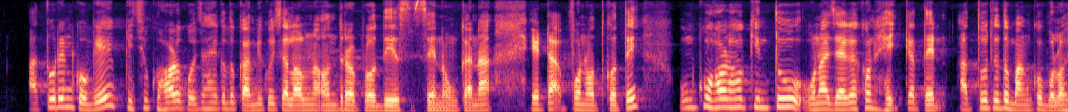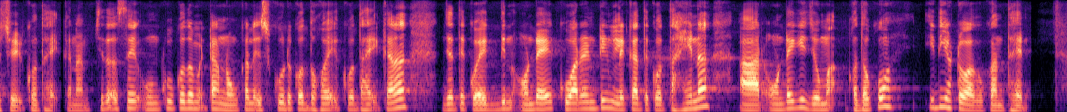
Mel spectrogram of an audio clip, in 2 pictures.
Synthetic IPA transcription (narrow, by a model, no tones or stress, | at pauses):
at̪uɾɛnkɔɡɛkit͡ʃʰukɔɦɔɽkɔd͡ʒaɦãkɔd̪ɔkamikɔjt͡ʃalalɔna̰ʔɔnd̪ɾapɾɔd̪ɛsːɛ̰nɔ̰ŋka̰naʔɛʈa̰ʔpɔnɔt̪kɔt̪ɛ | unkuɦɔɽɦɔkint̪uɔ̰nad͡ʒaɡakʰɔnɦɛc̚ˀkat̪ɛnat̪ɔɾt̪ɛd̪ɔbaŋkɔbɔlɔɦt͡ʃɔɛ̰ʔ̪̚kɔt̪aɦɛ̰ʔ̚kanasɛt̪a̰ʔsɛʔunkukɔd̪ɔmɛʔ̪̚ʈaŋnɔŋkanaʔiskulɾɛkɔɾd̪ɔɦɔjɛ̰ʔkɔt̪aɦɛ̰ʔ̚ˀkanad͡ʒat̪ɛkɔɛk̚d̪inɔ̰ɳɖɛkwaɾɛɳʈinlɛkat̪ɛkɔt̪aɦɛ̃naːɾɔ̰ɳɖɛɡɛd͡ʒɔma̰ʔkɔd̪ɔkɔ | id̪iɦɔʈɔwakɔkant̪ʰaɦɛn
